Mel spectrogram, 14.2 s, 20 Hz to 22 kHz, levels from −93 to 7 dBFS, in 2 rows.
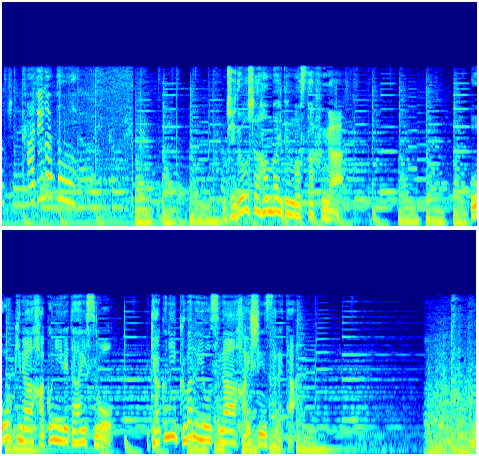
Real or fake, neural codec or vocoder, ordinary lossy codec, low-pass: real; none; none; none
